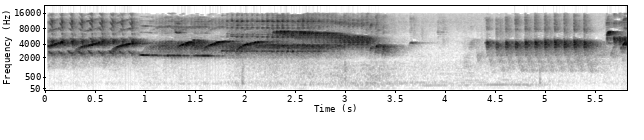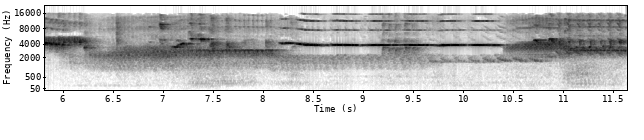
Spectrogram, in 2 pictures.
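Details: Male canary from a Loisachtal canary breeding stock singing a long, varied song: rapid trills, rolling warbled phrases and sustained high whistled notes, with a brief pause near the middle.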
